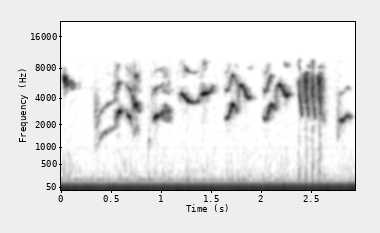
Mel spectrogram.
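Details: Kacer, the oriental magpie-robin, in a training song for caged birds: quick run of looping whistles and slurred notes ending in a harsh buzzy burst, then a short falling whistle, faint low hum beneath.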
